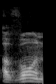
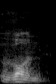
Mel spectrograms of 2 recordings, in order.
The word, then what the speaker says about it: Avon: So the name of the rabbi is really Rabbi Avon, but they could not pronounce the Avon. They would say Von.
